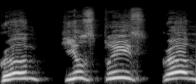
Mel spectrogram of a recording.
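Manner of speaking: very high, pleading, desperate yell. Game master voicing a character who is still on fire, yelling. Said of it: "He just yells".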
